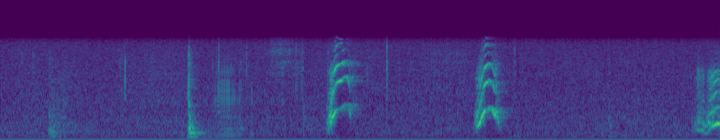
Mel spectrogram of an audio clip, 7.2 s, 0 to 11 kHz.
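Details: Welsh Springer Spaniel puppies, 18 days old, just beginning to walk and yap: three short, high, wavering yelps with a rising-falling pitch, a few seconds apart, with soft scuffling and faint clicks between them.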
